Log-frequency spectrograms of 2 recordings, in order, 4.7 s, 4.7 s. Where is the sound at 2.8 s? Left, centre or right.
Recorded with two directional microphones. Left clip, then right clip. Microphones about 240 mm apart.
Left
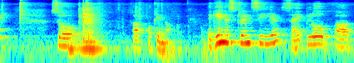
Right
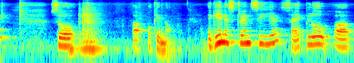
Right.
